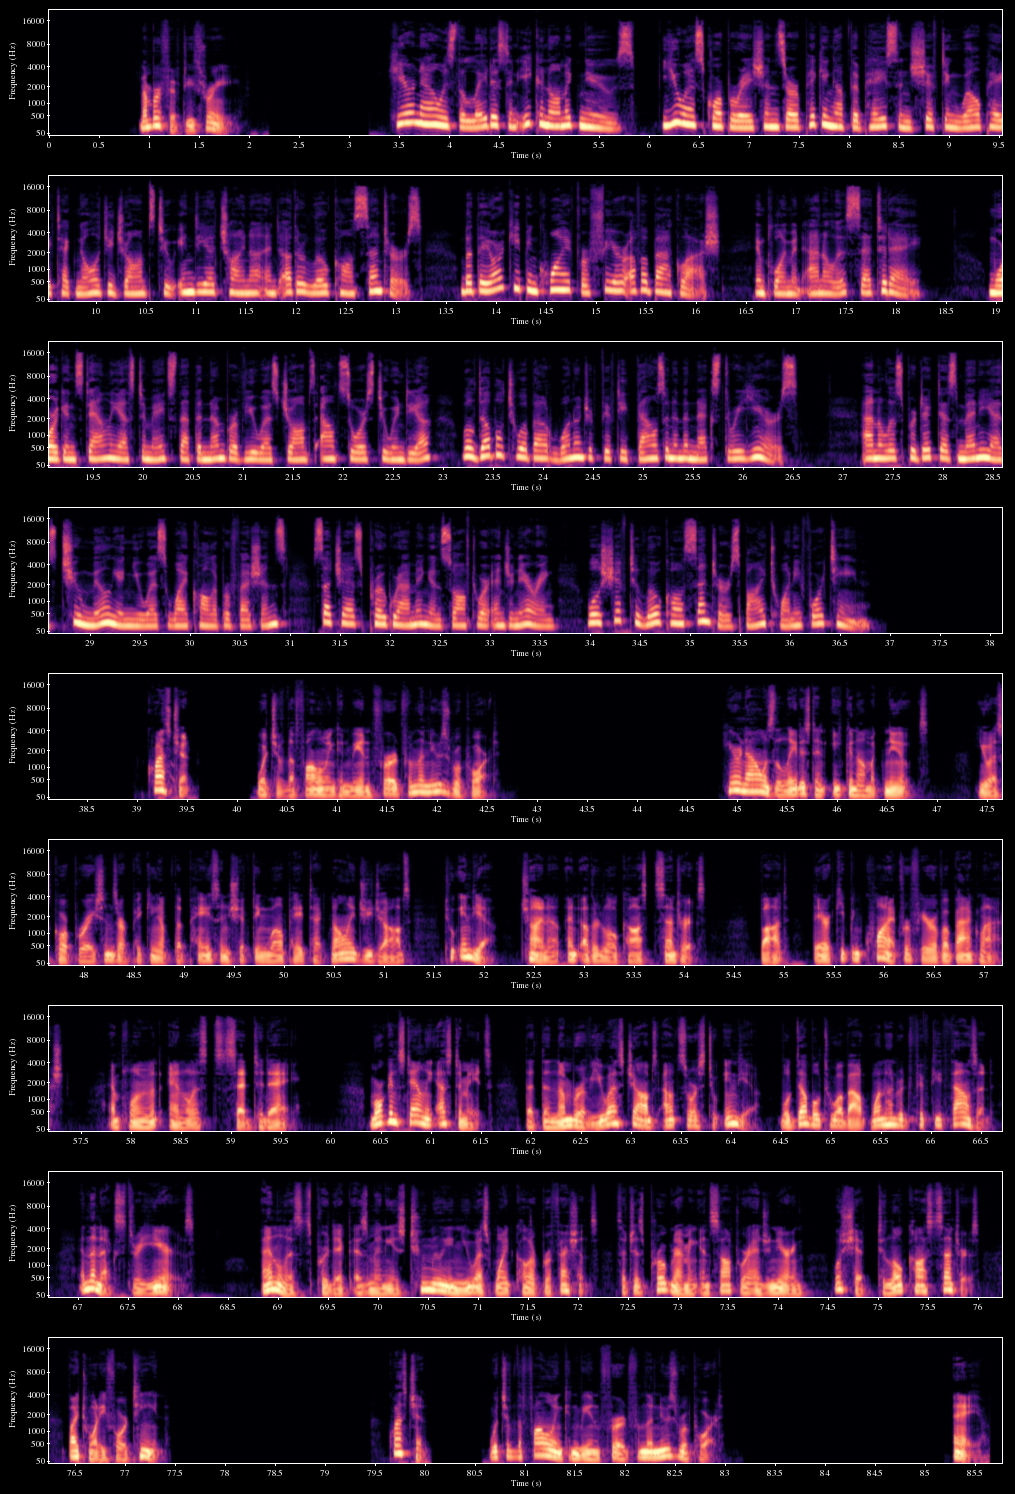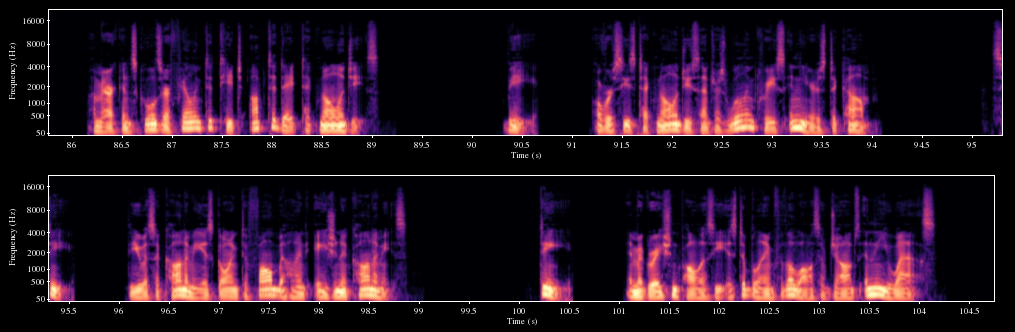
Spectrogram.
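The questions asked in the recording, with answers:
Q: Which of the following can be inferred from the news report?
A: B: Overseas technology centers will increase in years to come.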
